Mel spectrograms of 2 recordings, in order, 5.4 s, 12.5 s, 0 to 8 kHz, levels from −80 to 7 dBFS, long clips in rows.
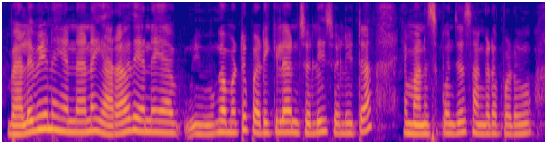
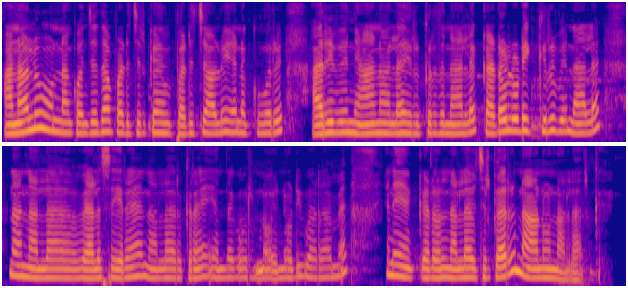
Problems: none marked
